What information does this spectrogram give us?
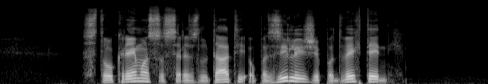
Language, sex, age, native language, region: Slovenian, male, 18-29, Slovenian, Central Slovenia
